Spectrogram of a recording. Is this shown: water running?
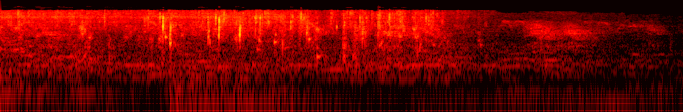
yes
